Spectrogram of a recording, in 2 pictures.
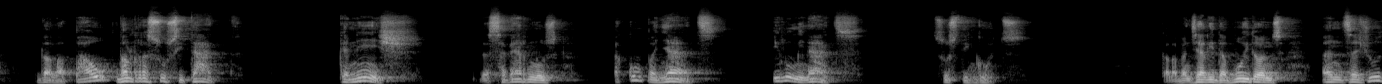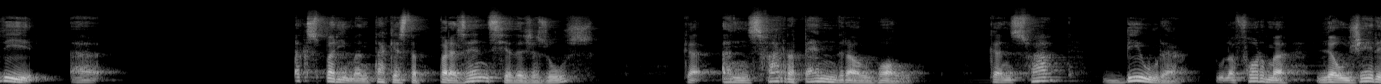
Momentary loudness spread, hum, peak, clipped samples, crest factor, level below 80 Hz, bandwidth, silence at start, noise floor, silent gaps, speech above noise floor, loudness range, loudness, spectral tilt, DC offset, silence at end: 14 LU; none; -4 dBFS; under 0.1%; 22 dB; -52 dBFS; 15.5 kHz; 0.35 s; -87 dBFS; none; 62 dB; 5 LU; -25 LUFS; -4.5 dB/octave; under 0.1%; 0 s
